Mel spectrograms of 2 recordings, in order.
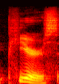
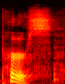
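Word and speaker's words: Peirce: series by Lincoln and I was always saying Lincoln Pierce and actually it's come to my attention and I believe he pronounces his last name purse so Lincoln purse I hope I'm saying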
